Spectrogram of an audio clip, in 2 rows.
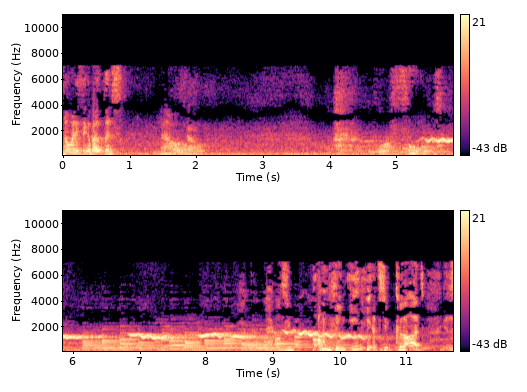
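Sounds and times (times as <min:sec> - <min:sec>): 
speech: 0:00.0 - 0:02.2, 0:04.7 - 0:05.8, 0:09.2 - 0:11.6
sustained layered tonal music: 0:03.9 - 0:11.6
man whistling: 0:05.2 - 0:10.6.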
